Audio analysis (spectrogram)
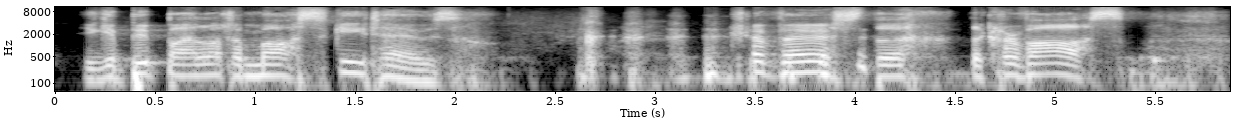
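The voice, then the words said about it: Imitated British adventurer voice. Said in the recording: “I love the way fucking British and Australian people say mosquito... I always use that word when I impersonate Bear Grylls”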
